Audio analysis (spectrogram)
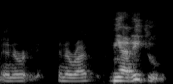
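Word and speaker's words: Iñárritu: Inarito.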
